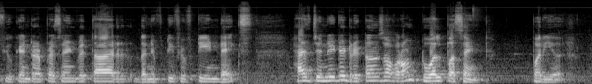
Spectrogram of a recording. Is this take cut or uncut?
uncut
